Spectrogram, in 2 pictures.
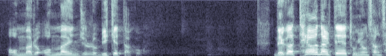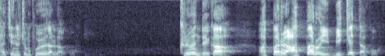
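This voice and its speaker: A male pastor preaching a Sunday sermon in a church, who keeps putting rhetorical questions to the congregation. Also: on the high side. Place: church sanctuary.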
